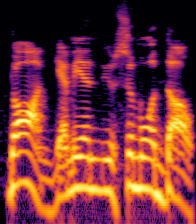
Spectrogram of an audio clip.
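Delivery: strong, pure New York accent. Showing how someone would say a name, in a new york accent. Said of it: "coming out pure New York".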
